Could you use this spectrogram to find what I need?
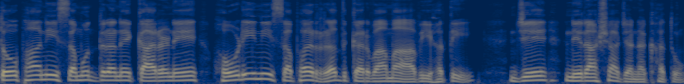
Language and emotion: Gujarati, sad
